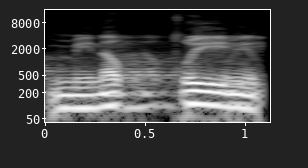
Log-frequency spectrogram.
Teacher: طا کو موٹا ادا کریں گے ، طی یا مدہ ہے، کا ہی یا لین ہے، آتی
